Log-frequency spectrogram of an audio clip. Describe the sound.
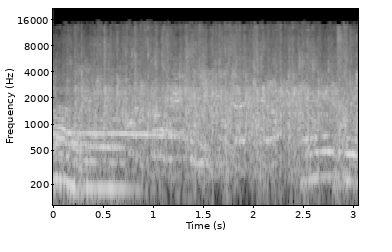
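Audience applause, loud and steady clapping from a crowd that holds without a break for the whole stretch, with a voice talking over it.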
